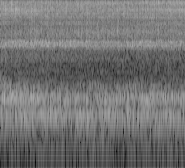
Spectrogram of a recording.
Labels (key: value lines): label: anthrophony, boat engine
recorder: HydroMoth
